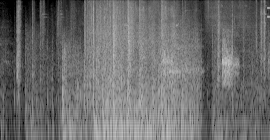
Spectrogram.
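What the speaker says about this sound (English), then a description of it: "Grenade!" A grenade blast in the shooter video game Valorant: scattered sharp shots give way to a sustained, booming rumble lasting a few seconds, then a brief silence and another heavy thump, loud and close, with no talk.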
